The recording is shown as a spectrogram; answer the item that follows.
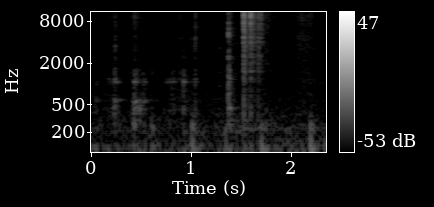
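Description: Small light clicks of a precision screwdriver and tiny screws being worked out of an oscilloscope's metal end cap, with a couple of louder clicks about one and a half seconds in.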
